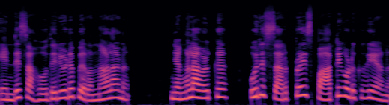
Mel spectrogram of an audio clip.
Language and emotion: Malayalam, happy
